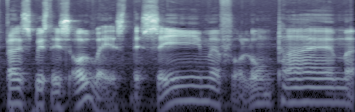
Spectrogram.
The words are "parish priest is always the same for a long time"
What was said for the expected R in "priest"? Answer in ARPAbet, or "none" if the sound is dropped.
none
